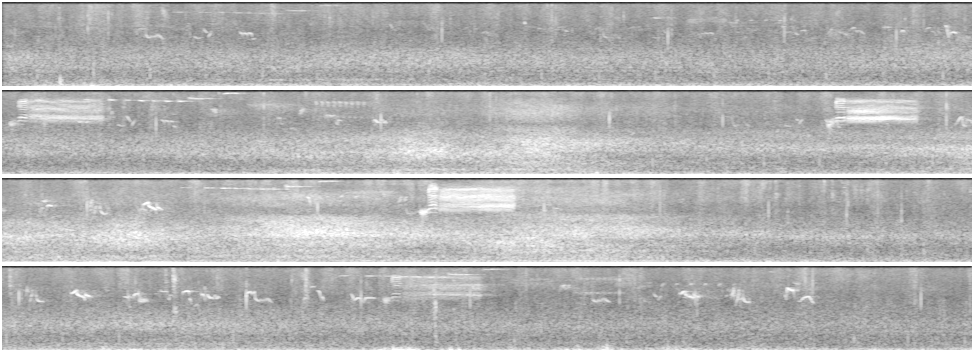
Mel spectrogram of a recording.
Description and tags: Ambient noise of me walking to work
